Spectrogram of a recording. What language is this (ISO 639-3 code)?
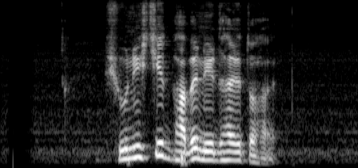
ben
